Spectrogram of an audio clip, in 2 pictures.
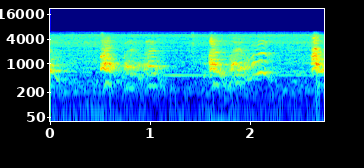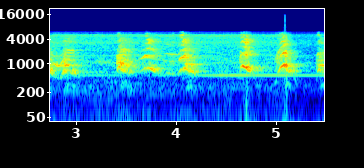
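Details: Pug scared of a running vacuum cleaner gives a rapid series of short yapping barks, about two per second in bursts, over the steady roar and whine of the vacuum.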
